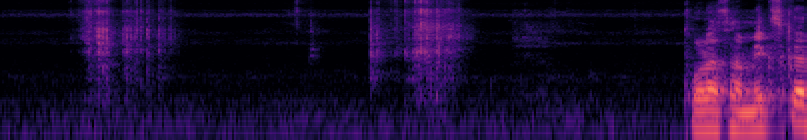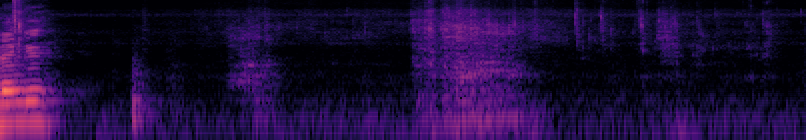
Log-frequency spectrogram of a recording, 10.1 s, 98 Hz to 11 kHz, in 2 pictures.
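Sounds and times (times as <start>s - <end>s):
gritty rattle of salt: 0.4s - 3.4s, 6.4s - 10.0s.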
